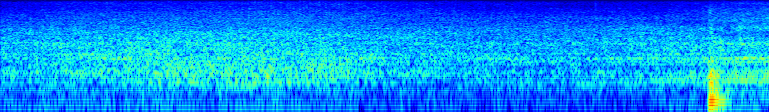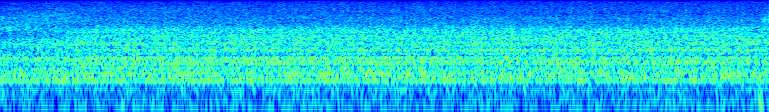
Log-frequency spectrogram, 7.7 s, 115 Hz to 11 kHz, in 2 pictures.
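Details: 2015 Toyota Sienna AWD 3.5L, traction control off, wheels driven at about 60 km/h with a pedal tool. Customer hears bearing noise at 50–60 km/h. Smooth, even drivetrain hum with no growl; front wheel bearings are healthy.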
